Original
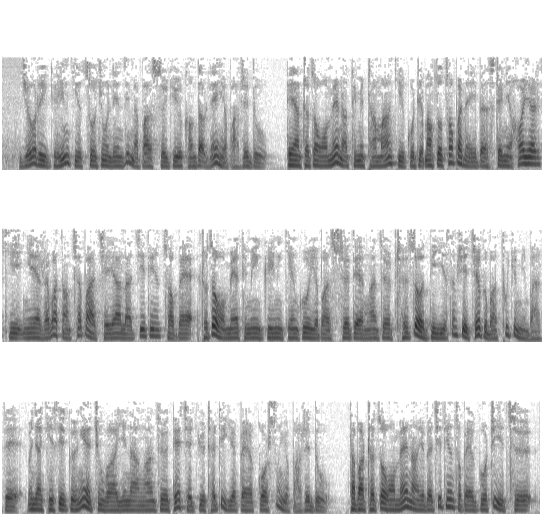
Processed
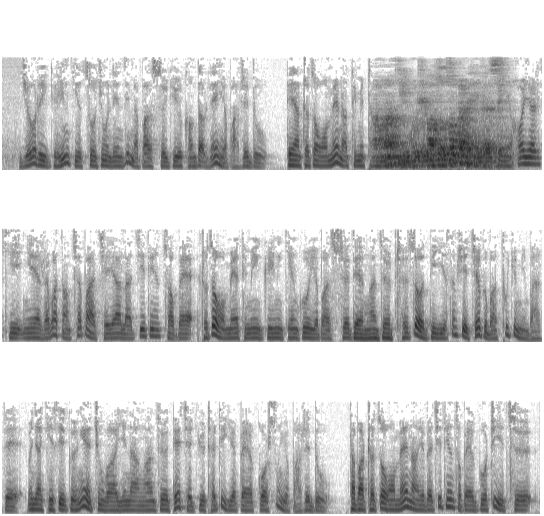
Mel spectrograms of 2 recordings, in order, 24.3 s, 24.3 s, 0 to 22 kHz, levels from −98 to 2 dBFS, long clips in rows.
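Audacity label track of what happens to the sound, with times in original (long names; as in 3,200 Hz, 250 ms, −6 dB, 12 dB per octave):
5.540000	7.440000	thrown reverb, RT60 0.82 s, DRR −9.5 dB
13.340000	13.970000	bass and treble bass +9 dB, treble +4 dB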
